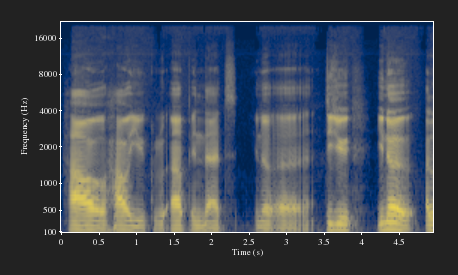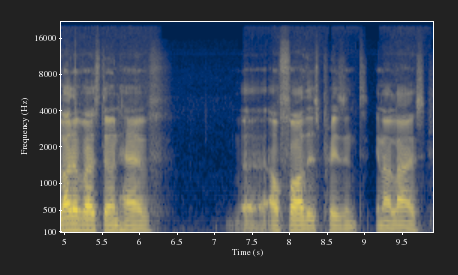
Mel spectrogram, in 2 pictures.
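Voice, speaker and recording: A man's voice: on the low side, steady tone, slow, clear, resonant tone, no echo, clean studio sound. A young man hosting a casual podcast interview, hesitant with many fillers and restarts. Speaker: podcast host.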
